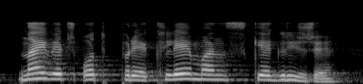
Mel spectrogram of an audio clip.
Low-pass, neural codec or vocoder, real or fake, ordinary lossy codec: 7.2 kHz; none; real; Opus, 64 kbps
